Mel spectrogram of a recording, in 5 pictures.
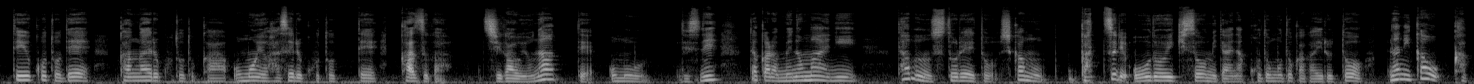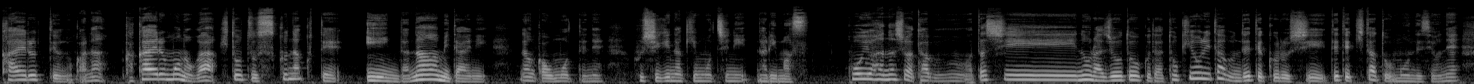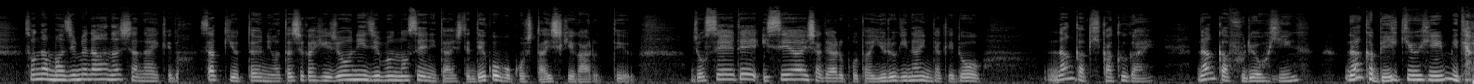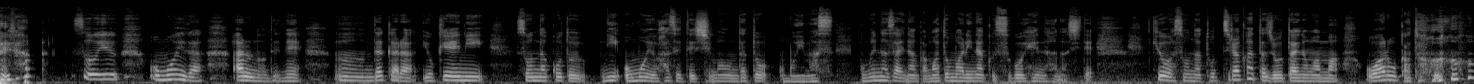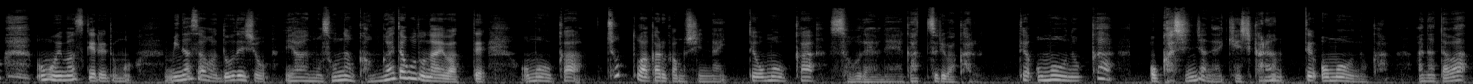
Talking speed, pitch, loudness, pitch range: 380 characters per minute, 170 Hz, -29 LUFS, 145-200 Hz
